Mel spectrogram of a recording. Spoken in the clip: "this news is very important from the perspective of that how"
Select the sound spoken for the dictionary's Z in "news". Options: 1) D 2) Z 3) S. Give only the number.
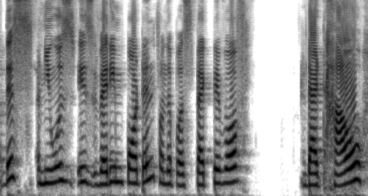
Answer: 2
